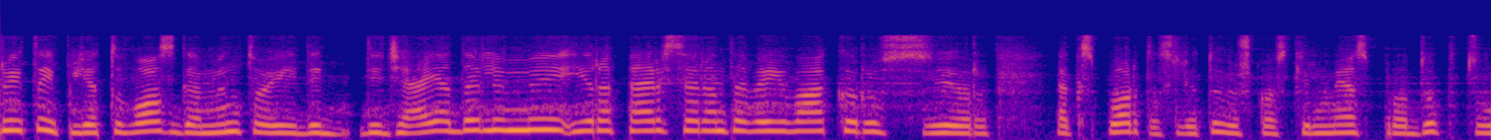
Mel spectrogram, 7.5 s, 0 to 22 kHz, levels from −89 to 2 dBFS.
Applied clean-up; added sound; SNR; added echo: neural mask model RNNoise.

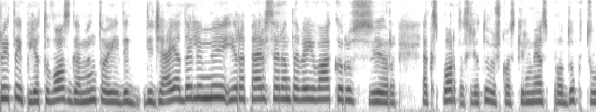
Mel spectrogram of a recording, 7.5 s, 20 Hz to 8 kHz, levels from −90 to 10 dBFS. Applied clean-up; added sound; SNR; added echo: neural mask model Resemble Enhance denoiser.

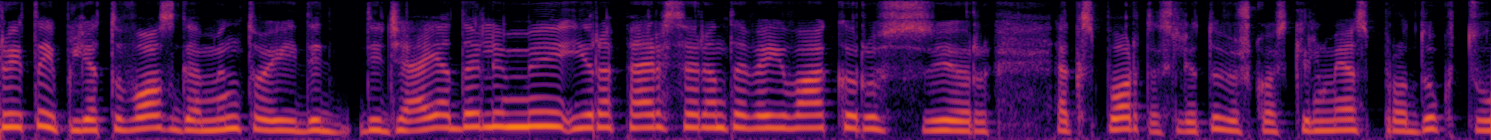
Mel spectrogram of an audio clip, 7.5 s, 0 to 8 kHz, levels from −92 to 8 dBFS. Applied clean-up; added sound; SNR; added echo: none; none; none; none.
